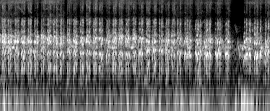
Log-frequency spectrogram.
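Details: Several wild male white-breasted waterhens calling together around a trapping spot: an unbroken stream of rough, rapidly repeated croaks with a brief dip near the end, backed by a steady high insect hum.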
